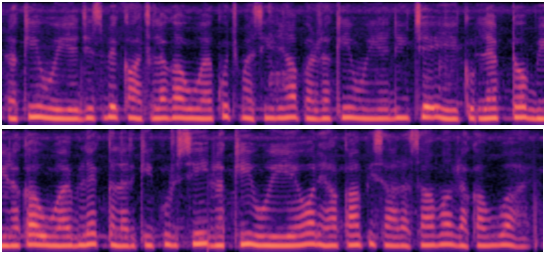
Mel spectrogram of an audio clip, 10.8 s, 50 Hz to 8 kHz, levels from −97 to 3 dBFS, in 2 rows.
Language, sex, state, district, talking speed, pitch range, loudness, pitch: Hindi, female, Uttarakhand, Tehri Garhwal, 200 wpm, 215-240 Hz, -30 LUFS, 225 Hz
